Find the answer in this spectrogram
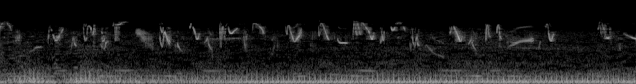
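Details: Black-throated canary in loud 'gacor' song, delivering a dense, continuous stream of sharp high chirps and quick rising and falling whistles above a constant low droning hum.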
